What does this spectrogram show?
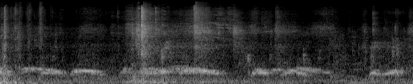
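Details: Numerous pet zebra doves in an indoor cage, several pairs together, giving bursts of quick bubbling coos, each phrase rising then falling, repeated irregularly about twice a second, with a sharp rustle or clank midway.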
